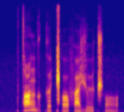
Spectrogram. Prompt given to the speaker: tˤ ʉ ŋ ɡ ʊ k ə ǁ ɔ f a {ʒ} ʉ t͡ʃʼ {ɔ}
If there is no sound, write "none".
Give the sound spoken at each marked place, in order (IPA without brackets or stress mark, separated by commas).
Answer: ʒ, ɔ̤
